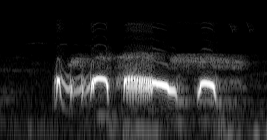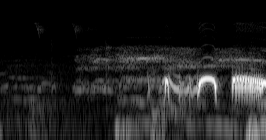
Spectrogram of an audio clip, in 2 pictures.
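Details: Decoy spotted dove calls and coos. One full phrase of arched and long falling hollow notes is followed by a second phrase that breaks off at the end. A faint murmur lies underneath.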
